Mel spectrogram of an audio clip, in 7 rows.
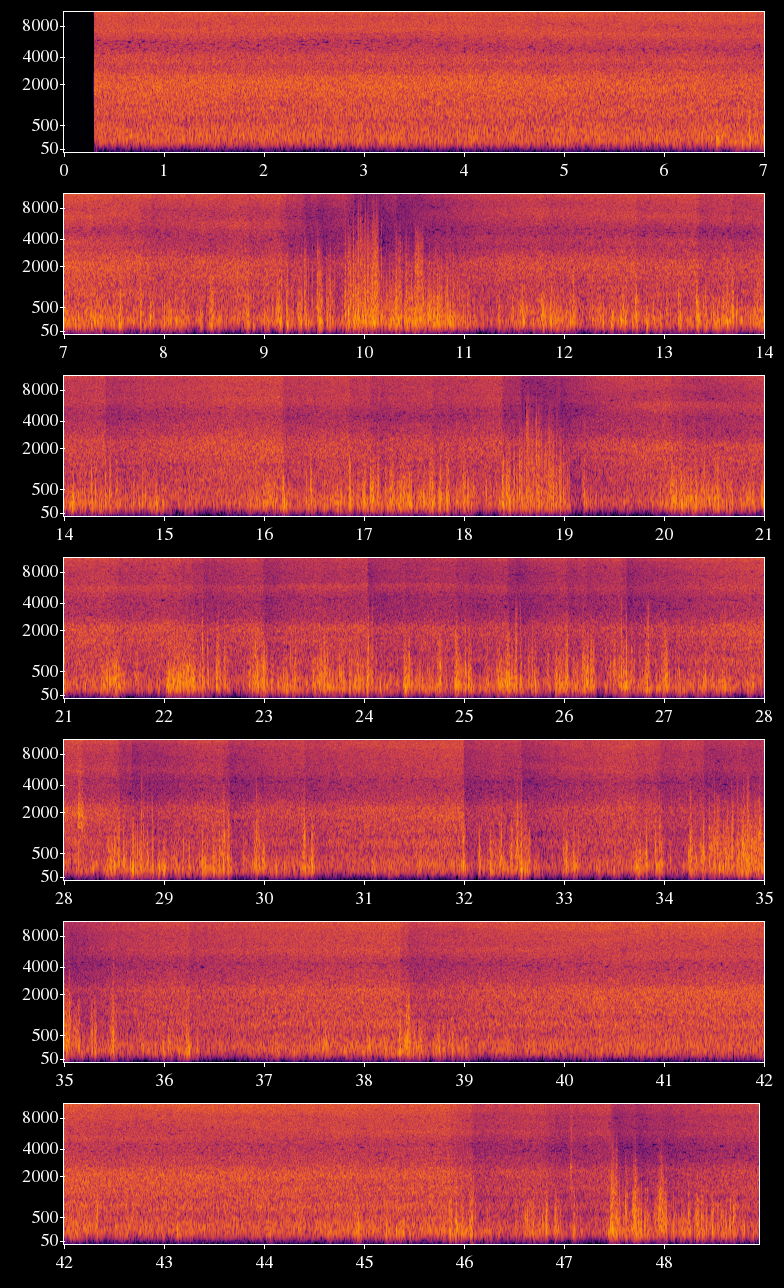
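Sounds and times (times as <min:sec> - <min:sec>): rushing river water: 0:00.3 - 0:48.9
gusting wind buffeting microphone: 0:06.2 - 0:36.5, 0:37.6 - 0:39.2, 0:44.6 - 0:48.9.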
